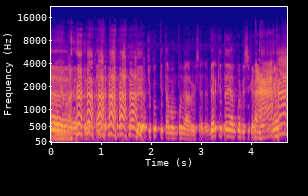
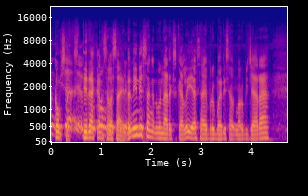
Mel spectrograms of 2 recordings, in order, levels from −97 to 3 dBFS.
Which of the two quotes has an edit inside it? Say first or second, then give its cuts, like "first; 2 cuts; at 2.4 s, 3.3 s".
first; 1 cut; at 1.9 s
